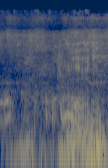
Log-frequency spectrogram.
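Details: Domestic pigeon, recovered from illness and now healthy, gives low, throaty coos with a soft rolling quality among pigeons in the sun at a loft, over a muffled background of rumbling noise.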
